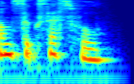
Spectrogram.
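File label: "unsuccessful", British English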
